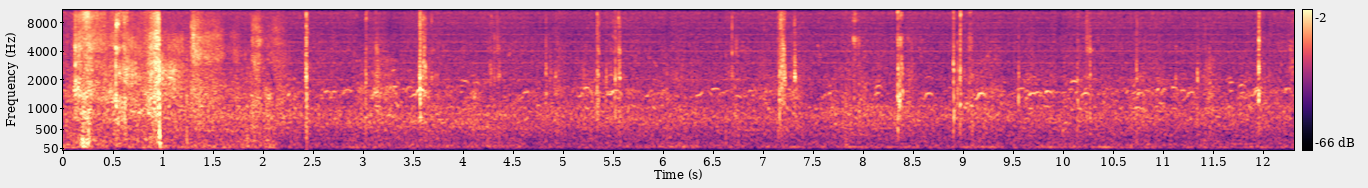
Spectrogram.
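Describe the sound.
Geese honking during a morning walk: several sharp, nasal calls rise out of a steady bed of outdoor noise, bunched near the start and then scattered at intervals through the rest.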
